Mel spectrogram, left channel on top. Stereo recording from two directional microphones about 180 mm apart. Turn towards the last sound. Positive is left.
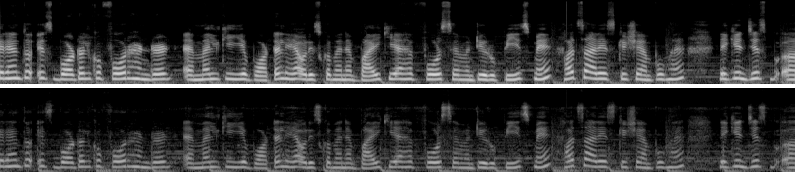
turn(degrees=30)  # may be behind; listen again after turning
